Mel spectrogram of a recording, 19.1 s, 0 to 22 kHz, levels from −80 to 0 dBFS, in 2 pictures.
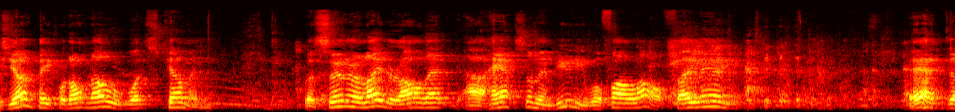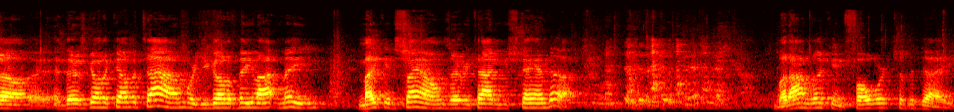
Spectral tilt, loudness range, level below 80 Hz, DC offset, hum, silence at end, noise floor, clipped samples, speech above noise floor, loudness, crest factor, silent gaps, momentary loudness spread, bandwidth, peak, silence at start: -5 dB/octave; 5 LU; -80 dBFS; under 0.1%; none; 0 s; -44 dBFS; under 0.1%; 25 dB; -19 LUFS; 18 dB; none; 17 LU; 16 kHz; -2 dBFS; 0 s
